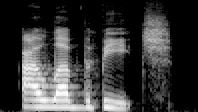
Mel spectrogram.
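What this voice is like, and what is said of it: Southern American accent. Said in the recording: “You just sound like you had a southern accent.”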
